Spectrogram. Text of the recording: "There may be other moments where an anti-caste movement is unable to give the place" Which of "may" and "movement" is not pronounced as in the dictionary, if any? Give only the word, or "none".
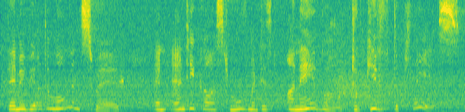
none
